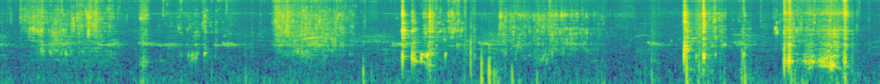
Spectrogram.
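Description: Water poured from a metal vessel into an aluminium pot of chopped tapioca pieces, splashing and trickling in four separate pours. A few sharp knocks fall between the pours.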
